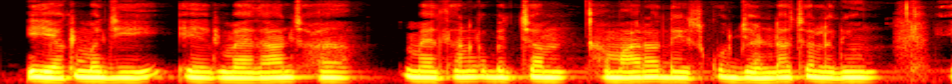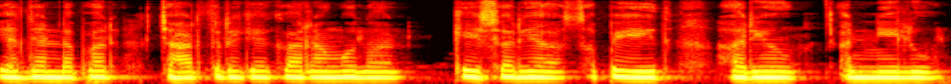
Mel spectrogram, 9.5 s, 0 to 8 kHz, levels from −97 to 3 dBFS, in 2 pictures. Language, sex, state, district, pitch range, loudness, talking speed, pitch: Garhwali, male, Uttarakhand, Tehri Garhwal, 160-170 Hz, -15 LUFS, 175 wpm, 165 Hz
